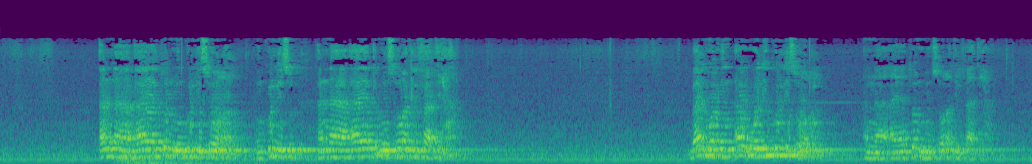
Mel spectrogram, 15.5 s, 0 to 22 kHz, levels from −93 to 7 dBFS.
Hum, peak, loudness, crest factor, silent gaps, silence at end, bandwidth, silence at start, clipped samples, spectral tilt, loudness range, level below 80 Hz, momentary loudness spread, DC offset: none; 0 dBFS; -14 LUFS; 16 dB; none; 0 s; 8.8 kHz; 0 s; under 0.1%; -5 dB/octave; 8 LU; -38 dBFS; 18 LU; under 0.1%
